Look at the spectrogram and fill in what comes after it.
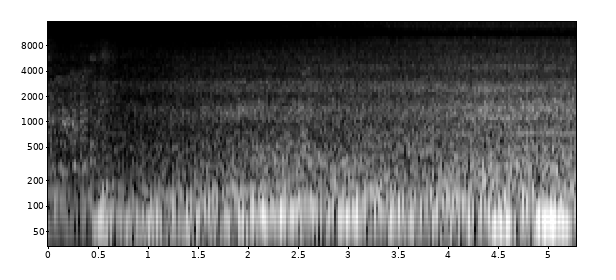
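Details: Silverado Duramax 6.6 diesel 4x4 after Hurricane Helene salt-water storm surge, started for a leak check with the electric fuel pump priming: low rumble builds smoothly to an even beat, no knocking or stumbling. Normal diesel idle.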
